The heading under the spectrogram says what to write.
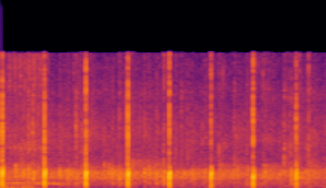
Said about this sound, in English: First of all, if this is your first time here at Grace Bible Church, we want to welcome you by giving you a round of applause. So thank you for joining us.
